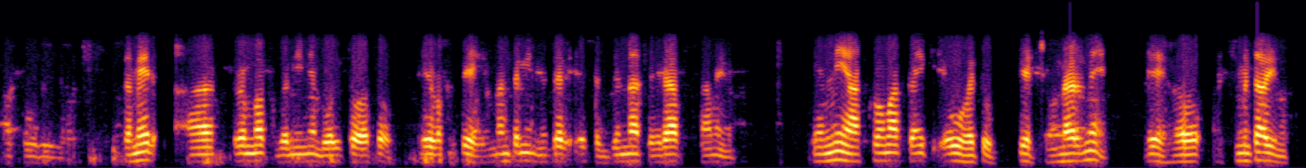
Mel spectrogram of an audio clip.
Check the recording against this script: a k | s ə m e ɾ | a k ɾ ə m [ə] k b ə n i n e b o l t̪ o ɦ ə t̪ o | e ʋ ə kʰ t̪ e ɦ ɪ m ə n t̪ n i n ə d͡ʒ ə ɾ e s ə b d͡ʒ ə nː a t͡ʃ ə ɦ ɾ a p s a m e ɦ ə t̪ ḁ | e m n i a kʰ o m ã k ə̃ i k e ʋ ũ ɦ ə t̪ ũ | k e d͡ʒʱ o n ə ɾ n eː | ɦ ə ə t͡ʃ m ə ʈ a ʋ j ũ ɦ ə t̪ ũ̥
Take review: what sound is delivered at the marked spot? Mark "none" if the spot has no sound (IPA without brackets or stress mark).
ə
